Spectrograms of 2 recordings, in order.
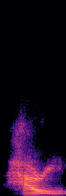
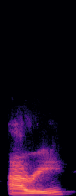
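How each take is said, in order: First: The word begins with an audible h sound. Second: The word begins with no h sound. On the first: The speaker calls it right. "that's considered still a consonant. So we pronounce it Harry" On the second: The speaker calls it wrong. "not Ari"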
